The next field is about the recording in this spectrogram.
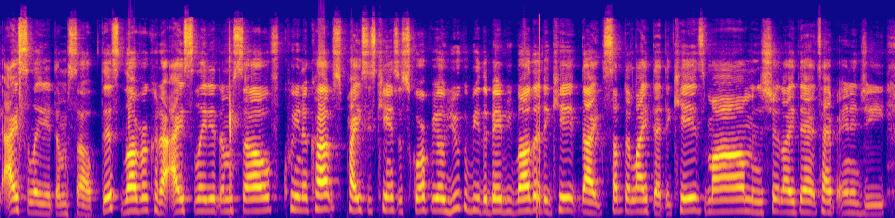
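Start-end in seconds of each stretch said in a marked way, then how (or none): none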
